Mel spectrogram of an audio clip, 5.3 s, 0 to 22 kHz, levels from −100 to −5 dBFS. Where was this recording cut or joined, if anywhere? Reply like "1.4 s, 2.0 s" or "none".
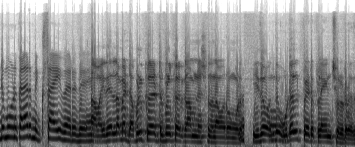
3.7 s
